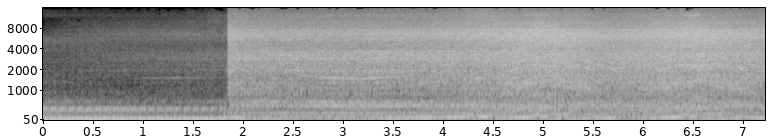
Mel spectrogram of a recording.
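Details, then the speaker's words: Toyota 1UZ-FE V8 swapped into a Toyota Surf/4Runner, started after rewiring on a rough base map, once a fuel pump fault was fixed. It cranks briefly, catches cleanly and settles to an even idle with smooth throttle blips: normal start, idle and revs. "yeah he runs that's on a total base map I just threw some reasonable numbers on it starts it idles it revs that's pretty pretty"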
